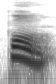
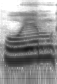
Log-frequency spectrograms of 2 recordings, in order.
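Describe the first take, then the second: First: The word is said as one syllable. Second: The word is said as two syllables. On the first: The speaker calls it right. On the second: The speaker calls it wrong. "అది పోయం కాదు"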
